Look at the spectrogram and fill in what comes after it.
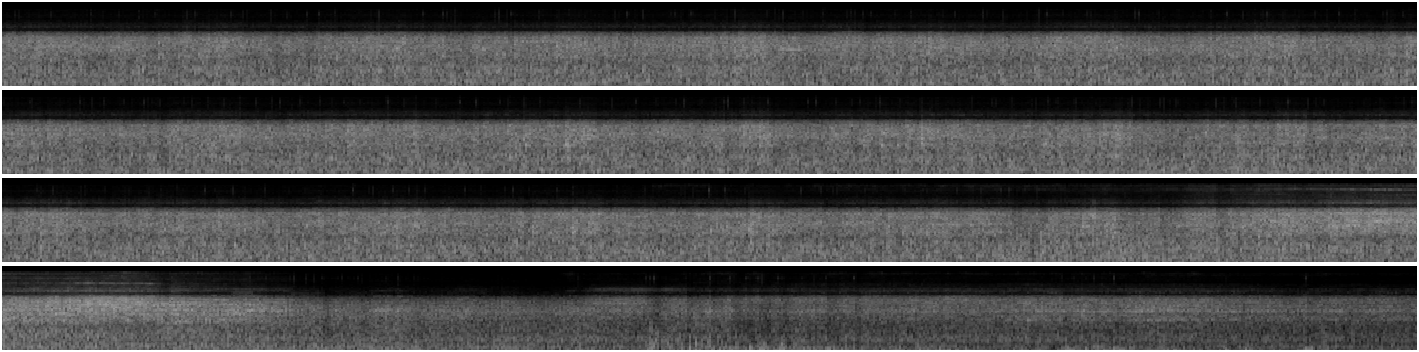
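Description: Freight train of railroad tank cars rolling past close by: a steady rumble and clatter of steel wheels on the rails. It fades over the last few seconds as the end of the train goes by.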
